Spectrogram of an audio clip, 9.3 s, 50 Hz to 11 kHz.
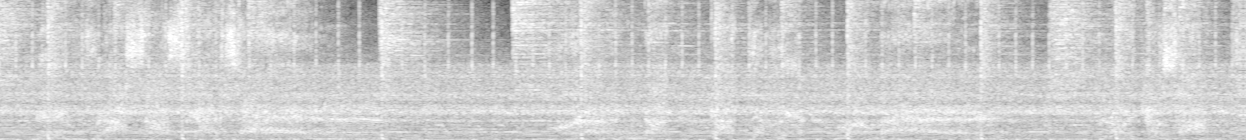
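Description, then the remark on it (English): Loud, dense 90s-style rock music plays continuously, with a distorted guitar riff driving over steady, pounding drums; no one speaks over it. “That's a good riff. Yeah. It's very 90s.”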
